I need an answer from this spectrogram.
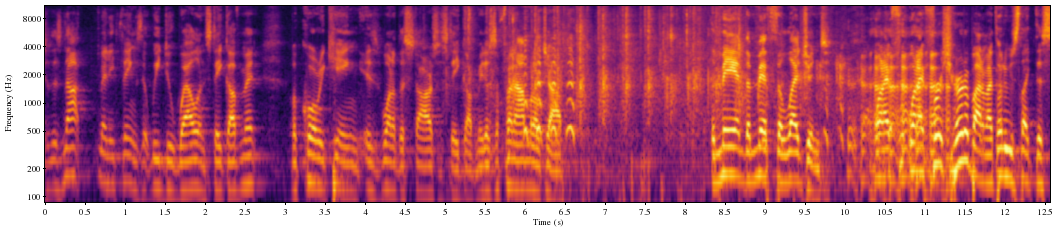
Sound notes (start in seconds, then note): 6.8 applause; 9.4 chuckling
